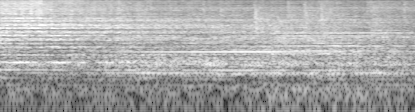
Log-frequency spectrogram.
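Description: Suspenseful background score: sustained dark tones held over a low, continuous rumble.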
